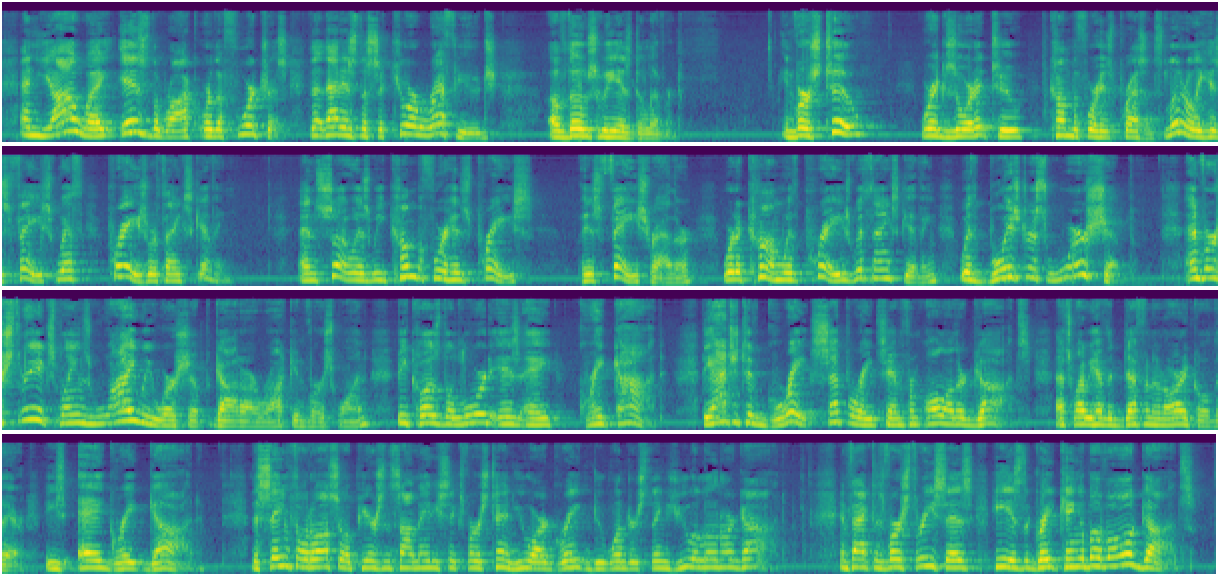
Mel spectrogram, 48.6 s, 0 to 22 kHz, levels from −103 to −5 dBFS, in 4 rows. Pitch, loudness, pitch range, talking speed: 200 Hz, -16 LUFS, 180-235 Hz, 165 wpm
